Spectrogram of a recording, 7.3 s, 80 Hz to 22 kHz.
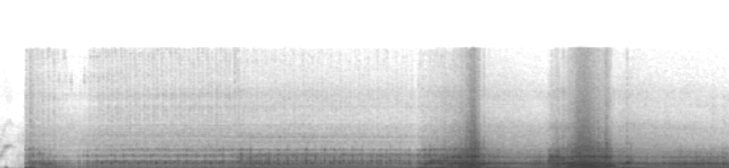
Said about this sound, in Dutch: Kleine motoren, veel pk's. Dit is gewoon weer een V8. Gewoon ah, lekker. Verlicht uh, verlichte letters in de dorpel? Ja, hij heeft eh, het volledige pakketje erop. Superstrak, ik wil heel graag het geluid horen. Ik ga hem aanslingeren.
